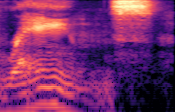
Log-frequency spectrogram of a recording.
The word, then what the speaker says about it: Reigns: up with Luther Reigns they don't spell it r a i ns or anything no it's Reigns like he's going to reign in the WWE Kingdom right right and you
